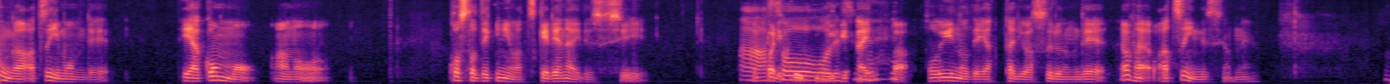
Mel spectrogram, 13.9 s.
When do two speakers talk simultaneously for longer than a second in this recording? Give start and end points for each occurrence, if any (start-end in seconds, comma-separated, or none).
7.5-9.0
